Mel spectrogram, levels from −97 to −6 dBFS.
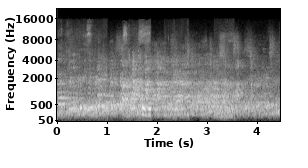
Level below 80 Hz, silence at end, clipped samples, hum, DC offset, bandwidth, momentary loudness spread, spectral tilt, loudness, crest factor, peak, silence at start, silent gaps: -70 dBFS; 0 s; under 0.1%; none; under 0.1%; 15.5 kHz; 9 LU; -4 dB/octave; -23 LUFS; 16 dB; -8 dBFS; 0 s; none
